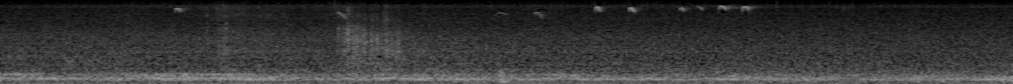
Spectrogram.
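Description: Small birds chirping in short, high peeps, with a quick run of them a little past halfway, over a steady low rumble.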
